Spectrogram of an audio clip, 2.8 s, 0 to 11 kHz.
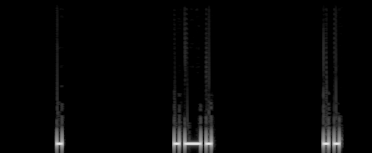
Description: Morse code, heard as a keyed tone, about 30 wpm, spaced as for 9 wpm, 700 Hz. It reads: ERI
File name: 081 Lesson 14e - Number 2 - Three Characters 30wpm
